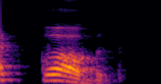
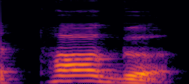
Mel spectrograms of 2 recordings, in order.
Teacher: वो छोटा शब्द हो या बड़ा शब्द हो, यानी लास्ट वाला अक्षर का उच्चारण आधा होगा उसका जो है ना, तो इसका यहाँ जो होगा बी हो जाएगा, कब, ब का बी, तो ये क्या हो गया कब। किसी भी शब्द को जब आप पढ़िएगा तो लास्ट वाला जो अक्षर है उसका उच्चारण आधा यानी कि कम होता है, उसका साउंड कम निकलता है, अ की साउंड उसमें नहीं निकलेगा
